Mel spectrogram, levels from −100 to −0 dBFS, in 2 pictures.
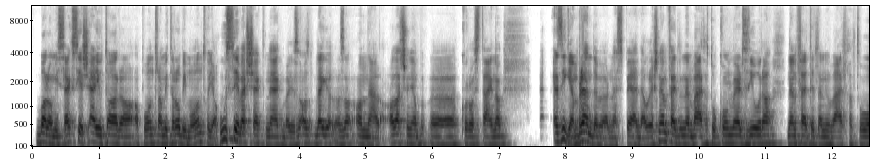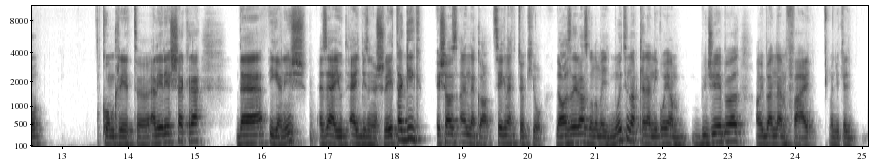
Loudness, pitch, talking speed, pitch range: -21 LUFS, 135 Hz, 155 wpm, 125-145 Hz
